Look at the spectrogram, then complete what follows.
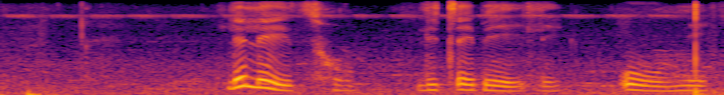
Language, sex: Southern Sotho, female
